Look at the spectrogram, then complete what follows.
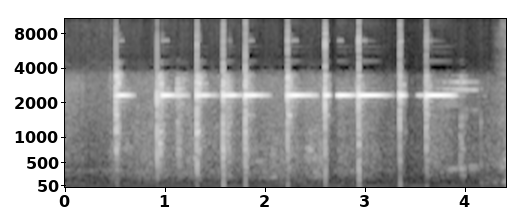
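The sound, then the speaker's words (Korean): A ladle taps a drinking glass about a dozen times in an uneven rhythm, each sharp clink ringing with a clear, high, sustained tone before the next strike. “자, 국자로 유리컵 두드리는 소리였습니다.”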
